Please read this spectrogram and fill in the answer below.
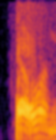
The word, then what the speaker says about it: Pelham: Pelham, yeah.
